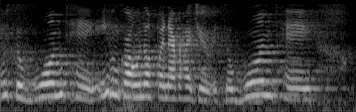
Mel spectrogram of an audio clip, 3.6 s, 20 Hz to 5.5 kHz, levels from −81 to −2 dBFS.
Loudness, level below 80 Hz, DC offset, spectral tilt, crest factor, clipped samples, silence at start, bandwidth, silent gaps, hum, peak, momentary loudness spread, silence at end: -31 LUFS; -64 dBFS; under 0.1%; -7.5 dB/octave; 16 dB; under 0.1%; 0 s; 5.2 kHz; none; none; -14 dBFS; 8 LU; 0.1 s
